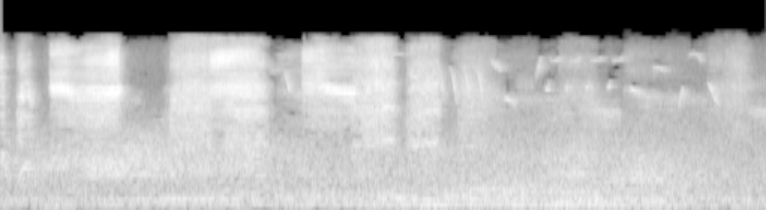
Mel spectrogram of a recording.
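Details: Begging common starling chicks at feeding time: loud, broad, hissing rasps in long bursts, then a quieter stretch of thinner scratchy calls and faint chirps.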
